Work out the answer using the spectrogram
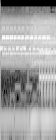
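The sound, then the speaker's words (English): A telephone rings for a small business: a short electronic ringtone with bright, steady, high tones that shift pitch partway through, heard alone for about a second. “As a small business owner, this is one of the sweetest sounds you can hear. After all, more calls mean more customers.”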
